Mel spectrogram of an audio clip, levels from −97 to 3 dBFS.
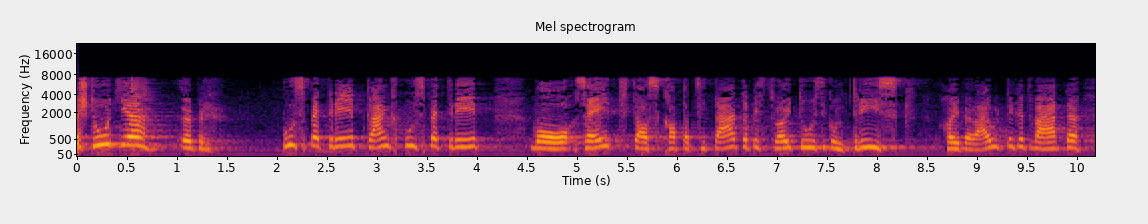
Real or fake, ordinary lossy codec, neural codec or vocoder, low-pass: real; none; none; 7.2 kHz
